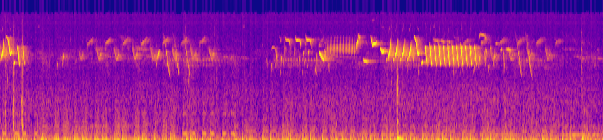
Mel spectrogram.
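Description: Songbirds singing outdoors at first light, a scatter of short chirping notes with a fast, even trill lasting about a second, around eight and a half seconds in, over a steady low rumble.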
